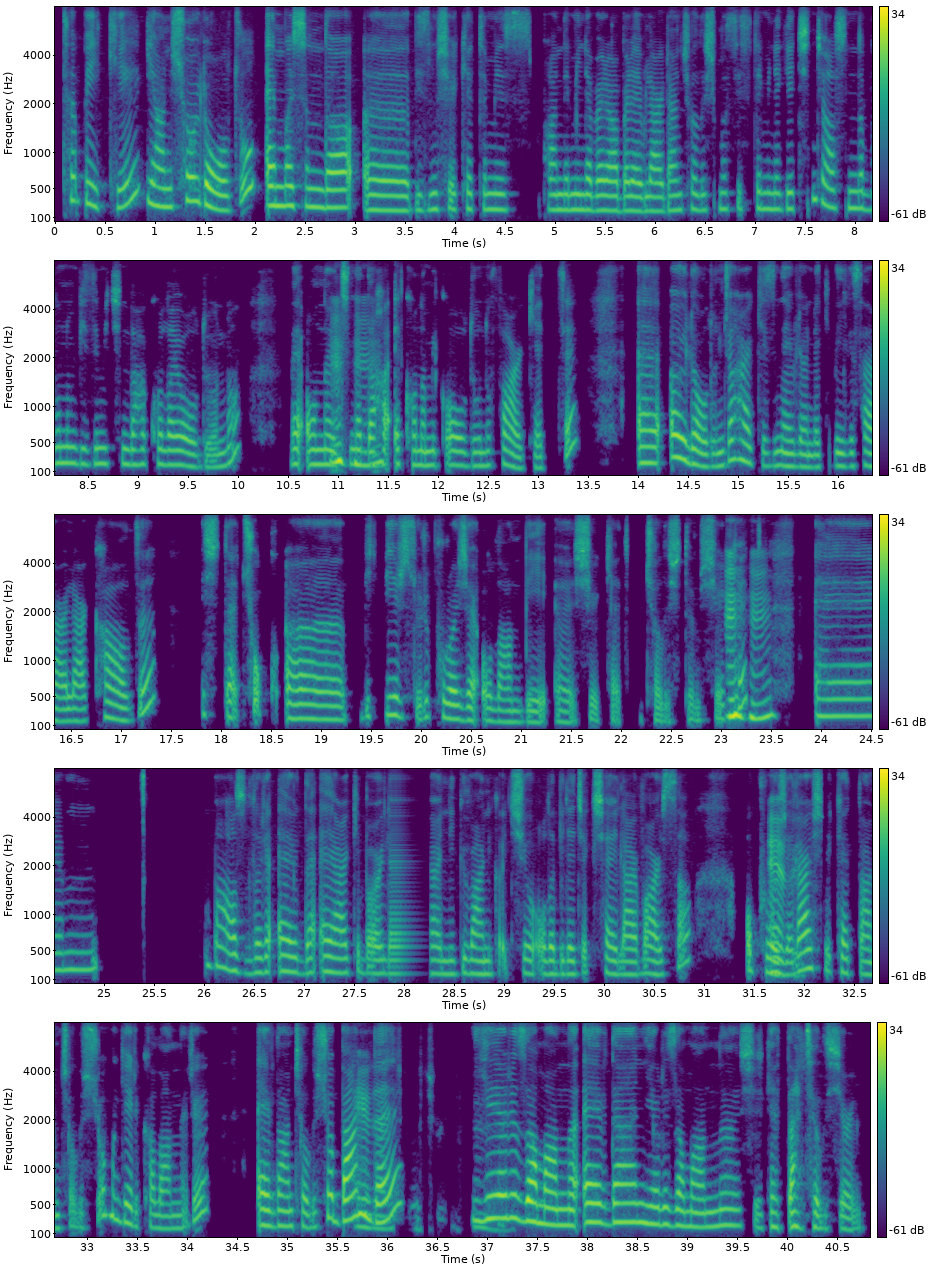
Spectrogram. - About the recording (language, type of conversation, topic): Turkish, podcast, Uzaktan çalışma deneyimin nasıldı?
- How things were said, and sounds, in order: static; other background noise; mechanical hum; lip smack; distorted speech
